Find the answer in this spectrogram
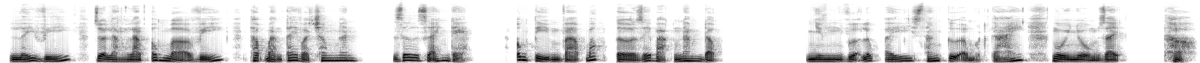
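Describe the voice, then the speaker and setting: A man reading a short story aloud in a slow, measured storytelling manner. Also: mid-range voice, warm tone, slightly rough. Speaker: narrator. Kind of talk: scripted short-story narration.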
